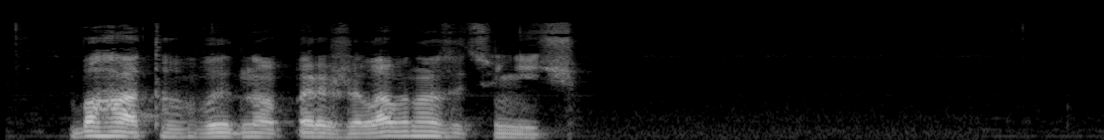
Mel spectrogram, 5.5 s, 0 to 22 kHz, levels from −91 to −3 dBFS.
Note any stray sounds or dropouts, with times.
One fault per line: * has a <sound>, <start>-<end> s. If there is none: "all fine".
all fine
